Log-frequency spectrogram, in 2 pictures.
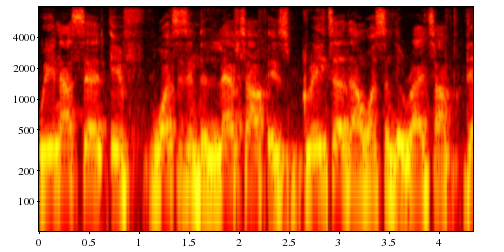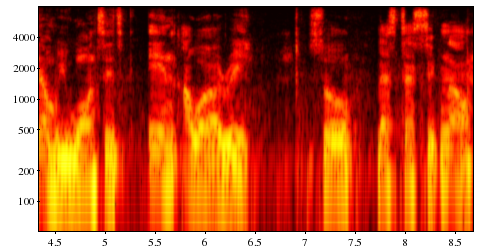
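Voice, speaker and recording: A man speaks fairly slowly in a fairly high pitch with ordinary pitch variation. His loudness is very even, and there is noticeable background noise. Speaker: coding tutorial creator. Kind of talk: tutorial. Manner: halting, stuttering; hesitant with fillers.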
